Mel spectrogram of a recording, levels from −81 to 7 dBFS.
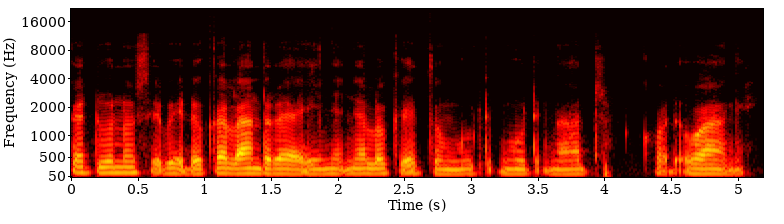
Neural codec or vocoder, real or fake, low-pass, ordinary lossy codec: vocoder, 44.1 kHz, 128 mel bands every 512 samples, BigVGAN v2; fake; 19.8 kHz; Opus, 16 kbps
